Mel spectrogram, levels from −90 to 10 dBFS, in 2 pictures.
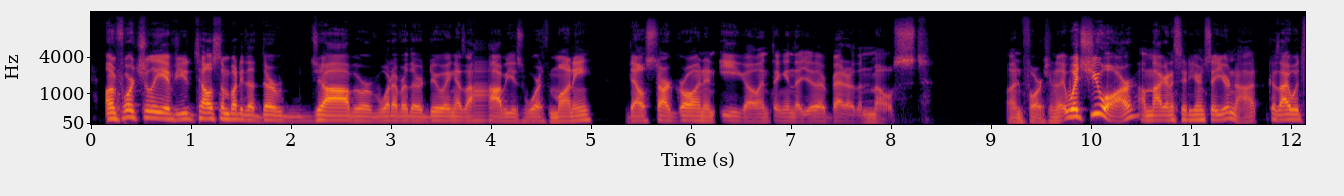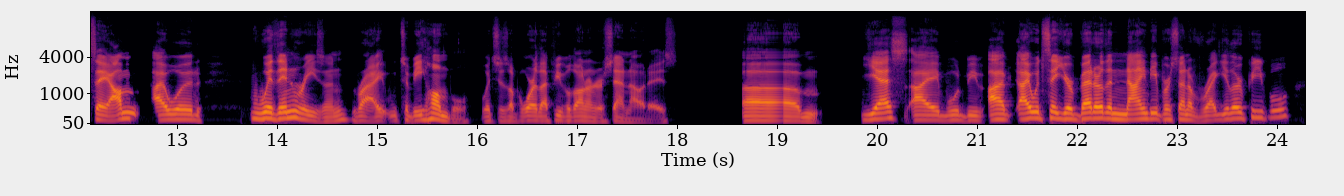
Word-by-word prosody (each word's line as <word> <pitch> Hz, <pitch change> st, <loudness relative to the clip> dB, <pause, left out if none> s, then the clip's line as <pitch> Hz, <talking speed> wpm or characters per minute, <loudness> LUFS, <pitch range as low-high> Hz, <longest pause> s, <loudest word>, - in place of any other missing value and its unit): unfortunately, 165 Hz, 0 st, +3 dB
if 135 Hz, -2 st, +2 dB
you 140 Hz, +1 st, -2 dB
tell 150 Hz, +4 st, +4 dB
somebody 140 Hz, -2 st, 0 dB
that 115 Hz, -5 st, -2 dB
their 115 Hz, -2 st, +1 dB, 0.3 s
job 115 Hz, -1 st, +5 dB
or 105 Hz, -1 st, -3 dB
whatever 105 Hz, +1 st, -4 dB
they're 100 Hz, -1 st, -3 dB
doing 105 Hz, +1 st, -3 dB
as 100 Hz, -, -5 dB
a 95 Hz, -, -1 dB
hobby 100 Hz, -1 st, -2 dB
is 95 Hz, 0 st, -11 dB
worth 95 Hz, -1 st, -6 dB
money, 105 Hz, +6 st, -2 dB, 0.3 s
they'll 100 Hz, 0 st, -1 dB
start 105 Hz, 0 st, -1 dB
growing 110 Hz, -2 st, +1 dB
an 100 Hz, -, -5 dB
ego 100 Hz, -6 st, -5 dB
and 90 Hz, +1 st, -9 dB
thinking 95 Hz, 0 st, -8 dB
they're 90 Hz, +2 st, -5 dB
better -, -, -6 dB
than 85 Hz, +1 st, -13 dB
most. -, -, -8 dB, 0.8 s
Unfortunate 90 Hz, +3 st, -5 dB
which 205 Hz, +3 st, +8 dB
you 270 Hz, -1 st, +8 dB
are, 190 Hz, -, +4 dB
I'm 115 Hz, -, -5 dB
not 115 Hz, 0 st, +1 dB
gonna 115 Hz, +1 st, -1 dB
sit 125 Hz, -1 st, -7 dB
here 125 Hz, -, -2 dB
and 125 Hz, -, -4 dB
say 125 Hz, -, -3 dB
you're 140 Hz, +5 st, -2 dB
not 145 Hz, -, -6 dB
'cause -, -, -6 dB
I 125 Hz, -, +6 dB
would 130 Hz, -1 st, 0 dB
say -, -, +3 dB
I'm 150 Hz, 0 st, +3 dB, 0.2 s
I 120 Hz, +1 st, +3 dB
would, 130 Hz, -3 st, -1 dB, 0.5 s
within 155 Hz, +3 st, +3 dB
reason, 110 Hz, -, -5 dB
right, -, -, -2 dB
to -, -, -9 dB
be 110 Hz, +3 st, -2 dB
humble, 120 Hz, -, 0 dB
which 95 Hz, -, -11 dB
is 95 Hz, -, -14 dB
a -, -, -6 dB
word 110 Hz, +1 st, -1 dB
that -, -, -4 dB
people 110 Hz, -3 st, -7 dB
don't 105 Hz, -1 st, -2 dB
understand 85 Hz, -2 st, -6 dB
nowadays. 470 Hz, -4 st, -13 dB, 0.6 s
Um, 105 Hz, -3 st, 0 dB, 0.4 s
yes, 145 Hz, +5 st, +2 dB
I 120 Hz, -1 st, +2 dB
would 115 Hz, -2 st, -7 dB
be 110 Hz, -2 st, -7 dB
I 135 Hz, -1 st, +5 dB
I 140 Hz, -, +7 dB
would 160 Hz, -1 st, +1 dB
say 165 Hz, -, +2 dB
you're 145 Hz, -1 st, +3 dB
better 155 Hz, +4 st, +6 dB
than 140 Hz, -4 st, +1 dB
90% 135 Hz, -1 st, +1 dB
of 100 Hz, -4 st, -11 dB
regular 130 Hz, +8 st, -1 dB
people, 175 Hz, +5 st, -8 dB
115 Hz, 200 wpm, -24 LUFS, 105-145 Hz, 0.8 s, which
